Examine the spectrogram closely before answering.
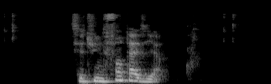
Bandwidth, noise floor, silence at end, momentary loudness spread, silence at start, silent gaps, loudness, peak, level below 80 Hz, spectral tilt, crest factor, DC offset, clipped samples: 11.5 kHz; -82 dBFS; 0.75 s; 11 LU; 0.1 s; none; -26 LUFS; -10 dBFS; -60 dBFS; -5.5 dB/octave; 18 dB; under 0.1%; under 0.1%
